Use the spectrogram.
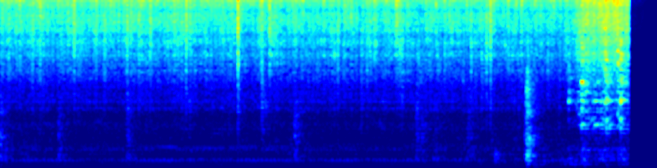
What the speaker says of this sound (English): So first things first, let's cook off a little bit of some broccoli.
